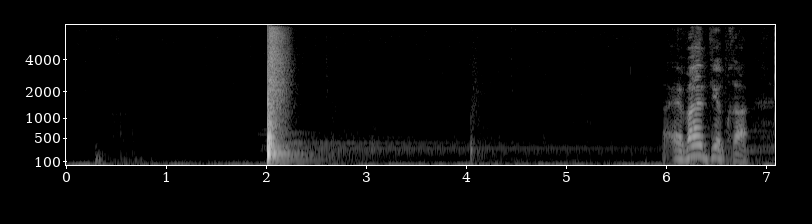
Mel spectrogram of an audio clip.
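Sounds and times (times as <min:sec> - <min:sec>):
drums: 0:02.0 - 0:02.3.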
